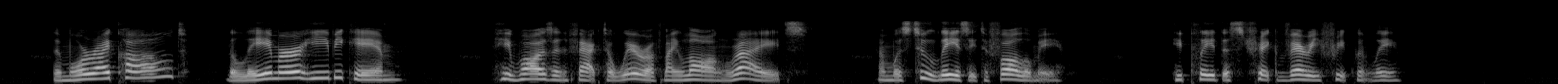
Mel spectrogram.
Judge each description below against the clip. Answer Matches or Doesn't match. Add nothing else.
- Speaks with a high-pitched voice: Matches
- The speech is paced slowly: Matches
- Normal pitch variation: Matches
